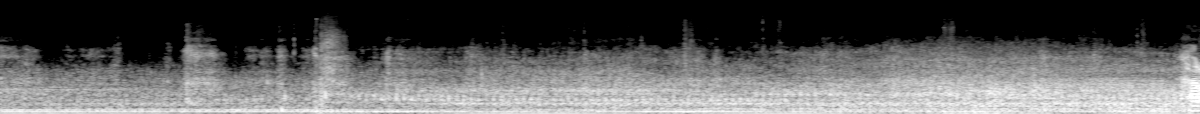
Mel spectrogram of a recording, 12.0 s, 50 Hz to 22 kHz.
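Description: Kenworth C500 truck's diesel engine idling steadily, with a couple of short clicks about two and three seconds in.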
